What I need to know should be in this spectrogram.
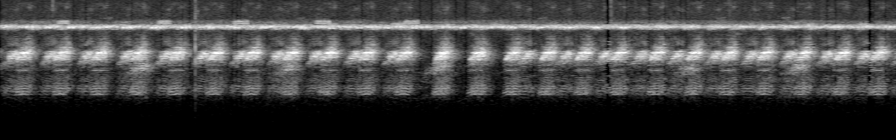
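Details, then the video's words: Frogs chorusing at night in Florida under the moon, a regular throb of harsh croaks repeating near twice a second, several voices overlapping, with a faint continuous high whine. "A frog symphony to sleep and relax to"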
